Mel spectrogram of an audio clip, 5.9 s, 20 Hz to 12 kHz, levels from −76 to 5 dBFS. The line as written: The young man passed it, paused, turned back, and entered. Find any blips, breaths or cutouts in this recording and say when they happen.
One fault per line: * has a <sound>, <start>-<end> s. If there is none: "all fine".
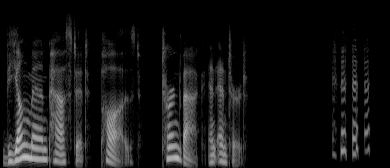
* has a laugh, 5.0-5.6 s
